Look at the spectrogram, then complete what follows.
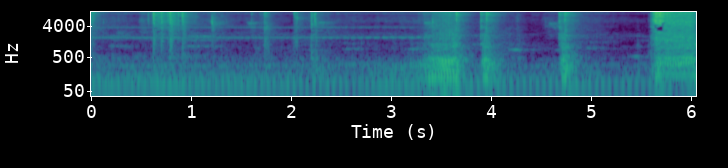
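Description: Electric 16-litre knapsack sprayer's pump buzzing in short spurts as it sprays a fine mist, over a steady low hum. The loudest spurts come about three and a half seconds in and again just before the end.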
